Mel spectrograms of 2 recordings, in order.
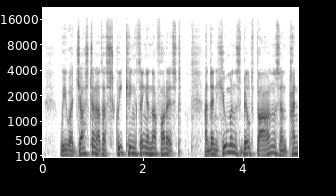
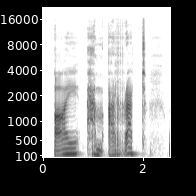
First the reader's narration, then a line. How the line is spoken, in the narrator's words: whispered Dangerous Beans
